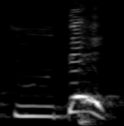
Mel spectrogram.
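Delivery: normal talking voice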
